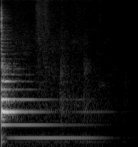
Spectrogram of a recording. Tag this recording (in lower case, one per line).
musical instrument
music
bowed string instrument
